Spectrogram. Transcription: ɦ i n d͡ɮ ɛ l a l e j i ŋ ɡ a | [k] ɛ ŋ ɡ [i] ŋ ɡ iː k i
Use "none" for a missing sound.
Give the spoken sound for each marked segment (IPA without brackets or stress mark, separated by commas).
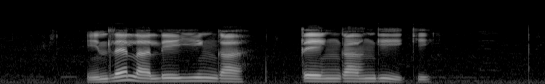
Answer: t, a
